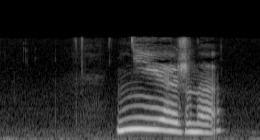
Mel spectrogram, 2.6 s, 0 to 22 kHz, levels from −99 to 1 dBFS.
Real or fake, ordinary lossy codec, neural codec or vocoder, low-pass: real; MP3, 48 kbps; none; 7.2 kHz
